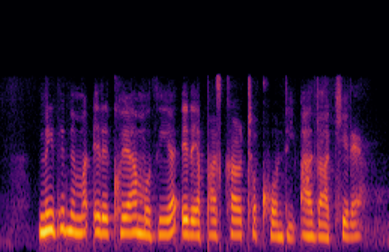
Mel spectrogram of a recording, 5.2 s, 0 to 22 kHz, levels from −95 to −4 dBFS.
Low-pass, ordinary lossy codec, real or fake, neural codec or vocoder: 7.2 kHz; none; fake; codec, 16 kHz, 0.8 kbps, ZipCodec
